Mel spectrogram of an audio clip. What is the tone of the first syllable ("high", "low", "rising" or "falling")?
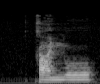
high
